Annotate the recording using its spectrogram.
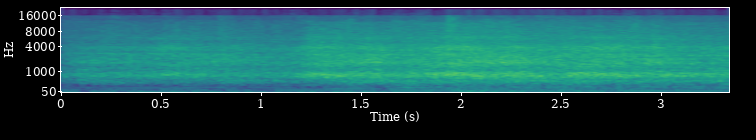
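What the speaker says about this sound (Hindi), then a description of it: "मोदी के रोड शो में भारी भीड़ उमड़ी" A large crowd gathers at a political road show in Palakkad, Kerala, a steady broad roar of many voices that swells louder partway through and holds at a dense, continuous level.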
